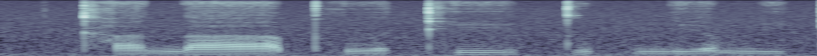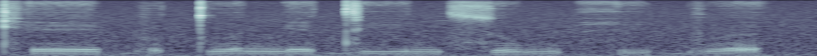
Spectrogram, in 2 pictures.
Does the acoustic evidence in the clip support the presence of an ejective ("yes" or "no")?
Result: no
